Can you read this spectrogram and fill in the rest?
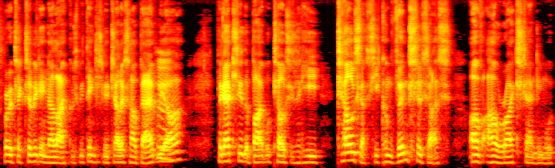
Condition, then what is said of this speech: Cleft palate. So my inability to hear, the hearing problems I've had, and the way I speak are the two things that I would say are the weakest things about me.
